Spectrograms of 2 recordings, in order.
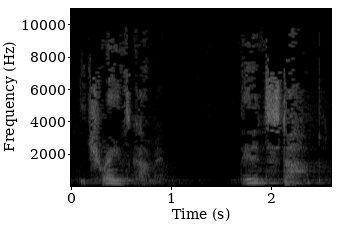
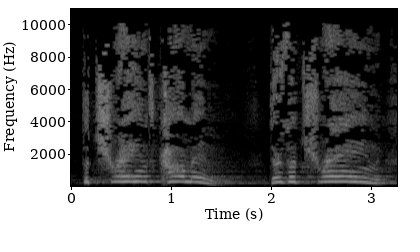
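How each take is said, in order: First: Soft, low, stunned; quiet dread. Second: High, slow alarmed shout; yelling. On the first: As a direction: say it to yourself in horror. Dad realizing disaster, quiet dread. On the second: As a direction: warn dad, urgent and drawn out. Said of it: "he starts yelling". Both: Acted.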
